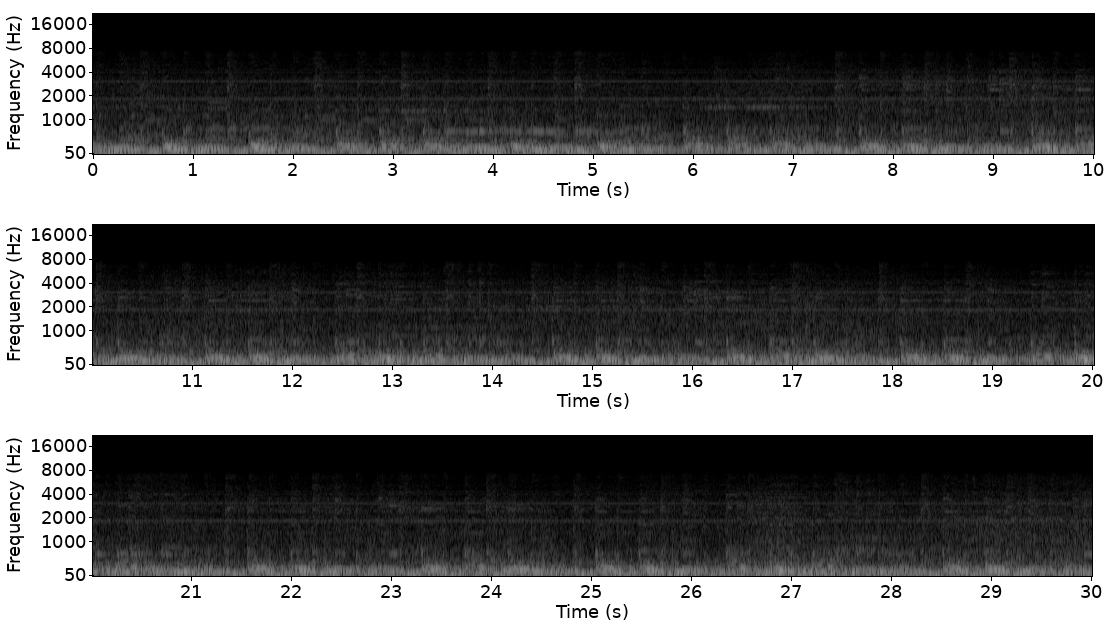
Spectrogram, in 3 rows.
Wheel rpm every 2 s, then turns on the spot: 0, 0, 0, 0, 0, 0, 0, 0, 0, 0, 0, 0, 0, 0, 0.
none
